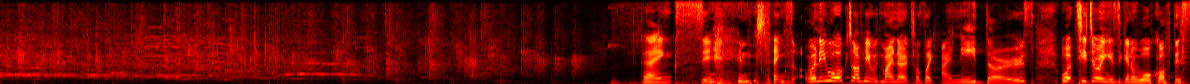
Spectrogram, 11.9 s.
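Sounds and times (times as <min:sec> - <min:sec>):
audience applause: 0:00.0 - 0:06.0
speech: 0:06.4 - 0:11.8.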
